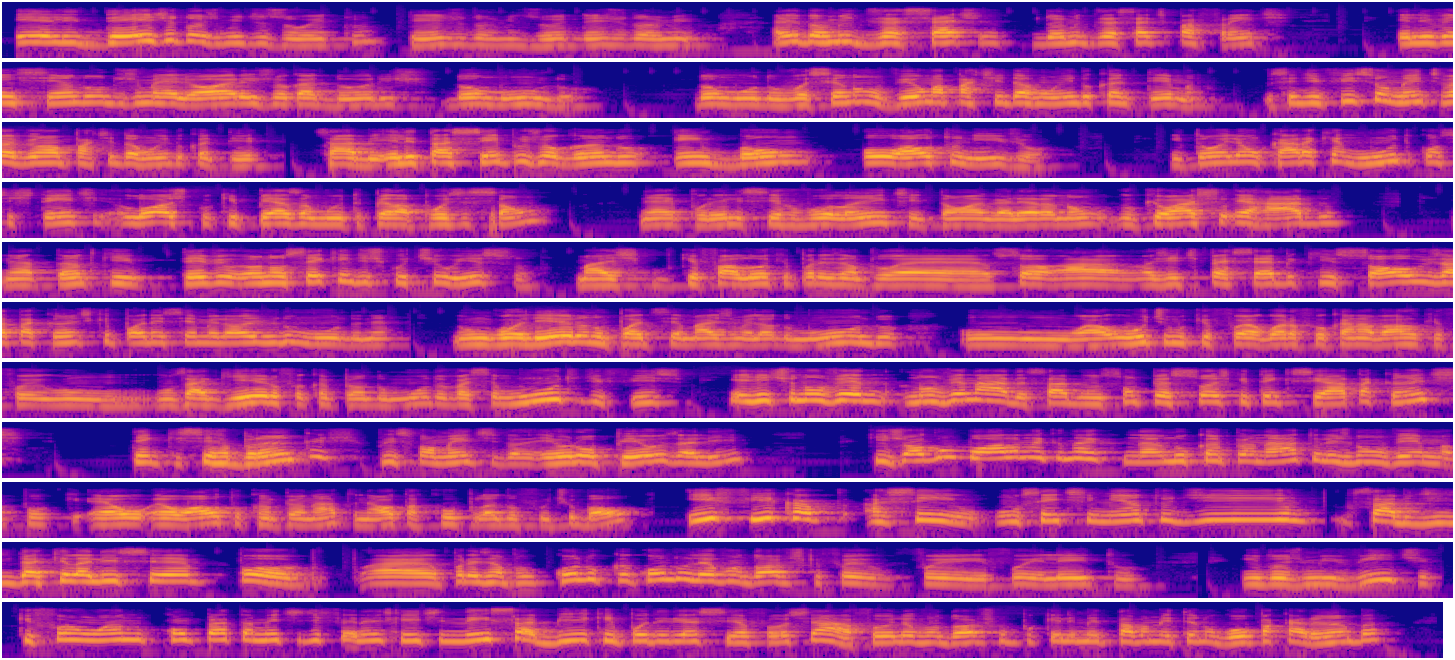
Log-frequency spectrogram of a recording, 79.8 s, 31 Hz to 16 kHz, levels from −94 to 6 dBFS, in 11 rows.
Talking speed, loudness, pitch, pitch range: 185 wpm, -23 LUFS, 175 Hz, 150-195 Hz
